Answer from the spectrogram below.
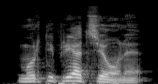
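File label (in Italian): "mortipriazione", dialettale crespinese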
